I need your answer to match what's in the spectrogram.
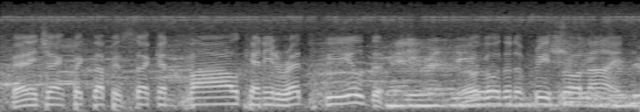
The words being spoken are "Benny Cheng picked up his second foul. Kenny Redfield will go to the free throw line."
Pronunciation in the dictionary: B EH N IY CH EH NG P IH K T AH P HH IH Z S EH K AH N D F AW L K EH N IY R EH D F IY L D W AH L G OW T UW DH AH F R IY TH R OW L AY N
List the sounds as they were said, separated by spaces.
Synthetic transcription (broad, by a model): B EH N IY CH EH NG P IH K T AH P HH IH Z S EH K AH N D F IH L K EH N IY R EH D F IY L D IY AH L G OW T UW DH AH F R IY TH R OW L AY N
